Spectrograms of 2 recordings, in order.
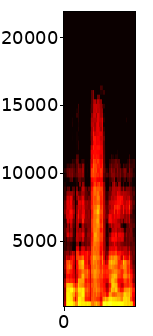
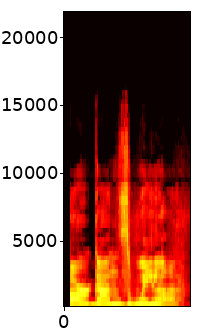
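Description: First: The name is said with Spanish-style sounds. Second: The name is said with English-style sounds.

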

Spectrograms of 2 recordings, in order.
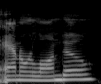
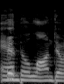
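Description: First: The middle is pronounced with an 'r' sound. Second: The middle is pronounced with a 'd' sound. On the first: The speaker calls it right. "I'm finally saying it correctly" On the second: The speaker calls it wrong. "I kept calling it Andolando"

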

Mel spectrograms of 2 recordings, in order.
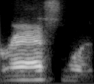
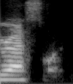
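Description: First: It is said in a hard Southern accent. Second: It is said in the speaker's plain accent.

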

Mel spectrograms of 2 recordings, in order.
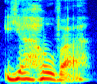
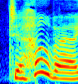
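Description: First: The name begins with a Y sound. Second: The name begins with a J sound. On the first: This is closer to how it was said in Hebrew. "you would say Yehovah" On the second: This is the English form of the name. "translates to a J in English"

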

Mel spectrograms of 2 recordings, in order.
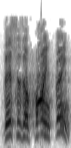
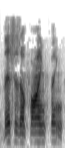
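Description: First: It is said loudly. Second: It is said fairly quietly.

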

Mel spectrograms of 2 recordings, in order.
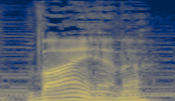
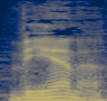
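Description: First: It is pronounced the local Southern way. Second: It is pronounced the usual standard way. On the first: This is how the Georgia town is named. The speaker calls it right. "it's pronounced a distinctly southern way" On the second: This is how the European city is named. The speaker calls it wrong. "not Vienna"

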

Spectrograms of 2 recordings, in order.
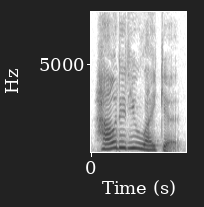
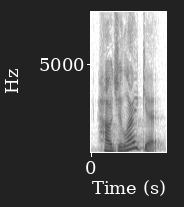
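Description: First: Each word is said clearly and in full. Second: The words are shortened and run together.

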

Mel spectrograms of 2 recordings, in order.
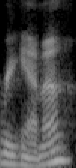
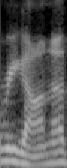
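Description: First: The name is said the way Brits say it. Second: The name is said the usual non-British way. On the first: This is how British people say the name. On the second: This is how most people say the name.

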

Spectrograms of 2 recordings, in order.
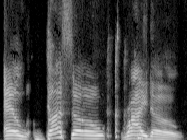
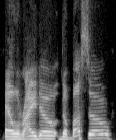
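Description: First: It is said louder and more slowly. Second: It is said at normal loudness and pace.

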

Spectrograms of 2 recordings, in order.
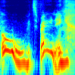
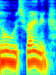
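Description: First: It sounds delighted and excited about the rain. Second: It sounds disappointed and gloomy about the rain.

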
